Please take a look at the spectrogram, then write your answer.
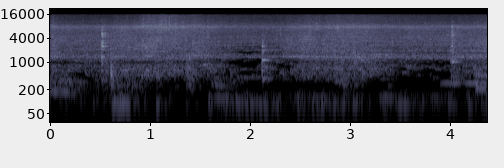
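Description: Chicken pieces are stir-fried with spices for methi chicken, giving a soft, steady sizzle with a few sharp spoon taps against the pan spaced a second or two apart.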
